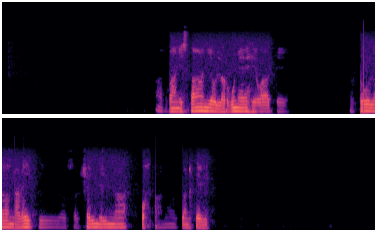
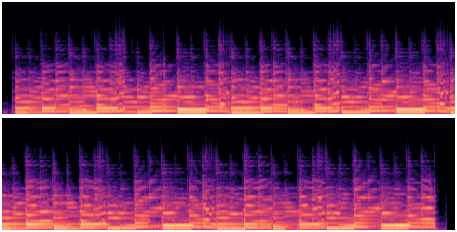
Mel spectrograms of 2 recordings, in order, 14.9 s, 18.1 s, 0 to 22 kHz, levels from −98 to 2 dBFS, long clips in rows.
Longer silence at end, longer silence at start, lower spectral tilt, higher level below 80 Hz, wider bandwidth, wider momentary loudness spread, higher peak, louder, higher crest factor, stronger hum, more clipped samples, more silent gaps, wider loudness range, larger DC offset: first, 3.35 s vs 0.4 s; first, 3.05 s vs 0.25 s; second, -8 dB/octave vs -12 dB/octave; second, -66 dBFS vs -26 dBFS; first, 7.6 kHz vs 4.5 kHz; first, 20 LU vs 8 LU; second, -18 dBFS vs -4 dBFS; second, -35 LUFS vs -18 LUFS; first, 20 dB vs 12 dB; neither; neither; neither; first, 11 LU vs 3 LU; neither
